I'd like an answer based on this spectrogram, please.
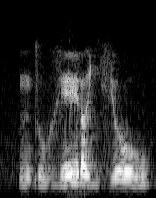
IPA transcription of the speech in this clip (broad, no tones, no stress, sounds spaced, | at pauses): n d u ɣ e ɾ ʌ ʎ zʲ o w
